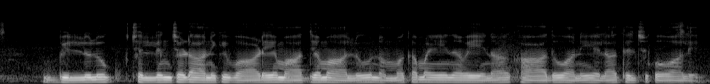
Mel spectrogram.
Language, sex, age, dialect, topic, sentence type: Telugu, male, 18-24, Telangana, banking, question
